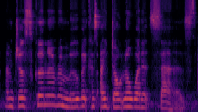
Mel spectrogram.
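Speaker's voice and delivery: normal talking voice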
